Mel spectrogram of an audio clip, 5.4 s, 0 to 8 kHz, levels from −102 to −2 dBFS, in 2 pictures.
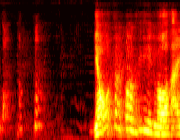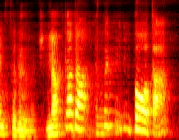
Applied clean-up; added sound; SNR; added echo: neural mask model DeepFilterNet 3.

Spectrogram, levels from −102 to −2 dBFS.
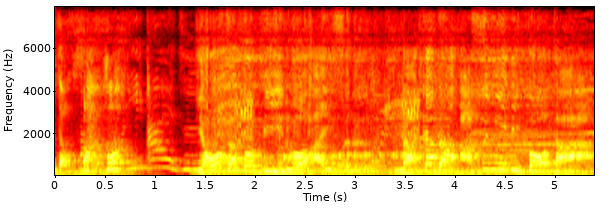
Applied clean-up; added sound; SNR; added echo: none; Bird; 14 dB; reverberation time 0.6 s.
